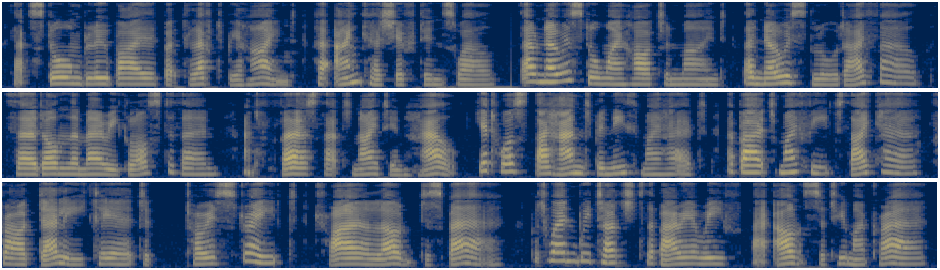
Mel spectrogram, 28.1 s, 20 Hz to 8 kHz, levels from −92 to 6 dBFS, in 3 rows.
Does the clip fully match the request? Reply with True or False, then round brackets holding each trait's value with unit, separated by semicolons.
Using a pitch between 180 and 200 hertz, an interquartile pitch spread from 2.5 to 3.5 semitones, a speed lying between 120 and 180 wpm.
True (185 Hz; 3.2 semitones; 145 wpm)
